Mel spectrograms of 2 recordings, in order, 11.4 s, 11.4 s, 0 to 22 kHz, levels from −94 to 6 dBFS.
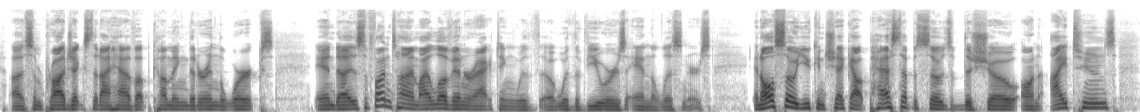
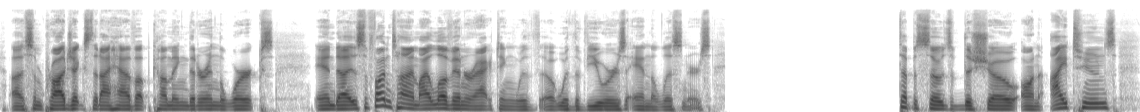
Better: first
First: none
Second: audio cutting out; at 7.5 s for 2 s

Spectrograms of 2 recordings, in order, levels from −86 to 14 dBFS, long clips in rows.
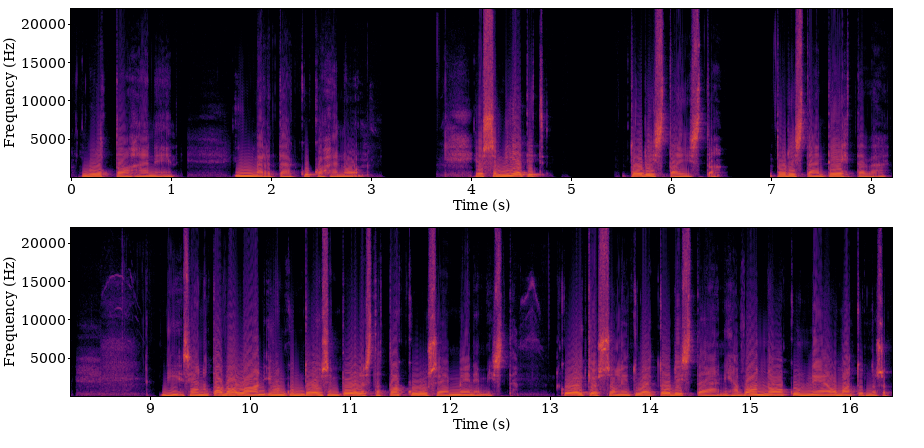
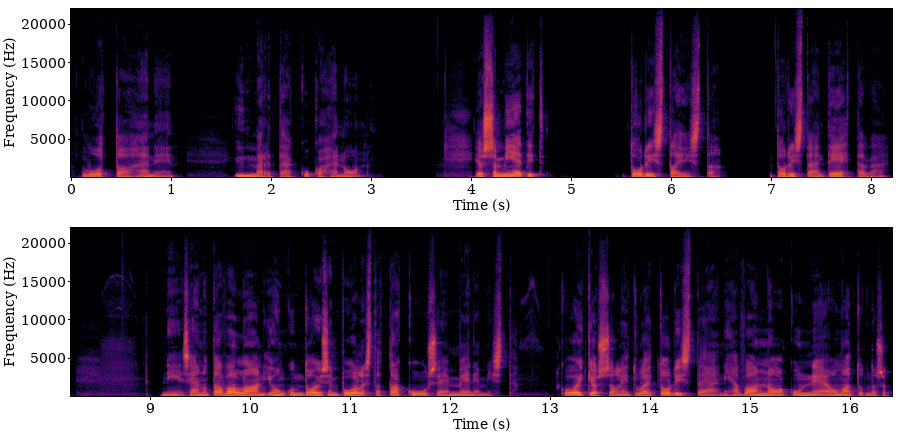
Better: second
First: distortion; heavy; 6 dB below the speech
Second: none

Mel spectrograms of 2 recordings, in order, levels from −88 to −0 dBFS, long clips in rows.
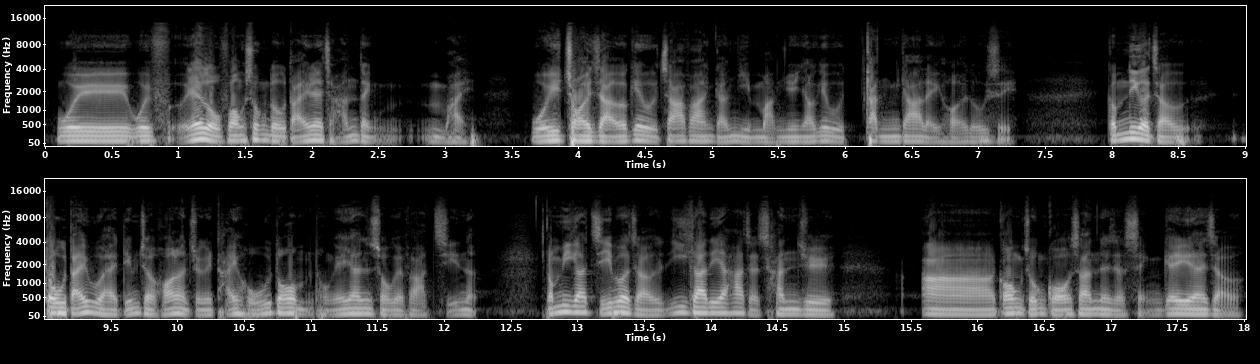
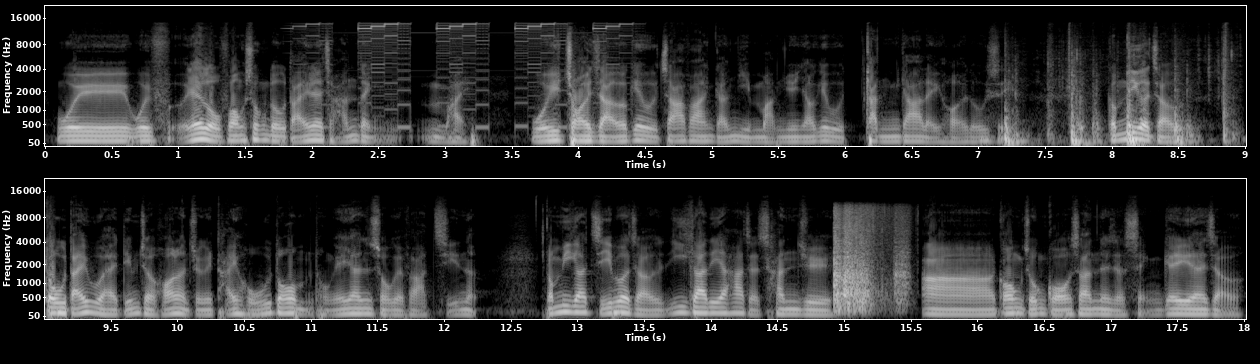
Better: first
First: none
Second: alarm; noticeable; from 2 to 4.5 s; peak 2 dB below the speech // footsteps; loud; from 7 to 9 s and at 15 s; peak 5 dB above the speech

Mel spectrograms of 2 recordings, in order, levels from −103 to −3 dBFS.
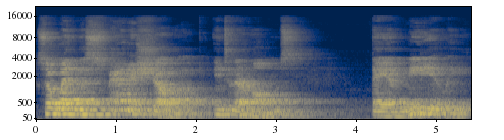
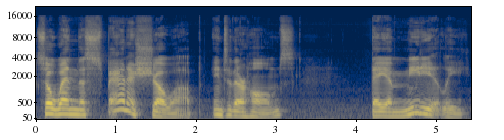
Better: second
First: off-mic speech; far // room echo; noticeable; dies away in 1.1 s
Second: none

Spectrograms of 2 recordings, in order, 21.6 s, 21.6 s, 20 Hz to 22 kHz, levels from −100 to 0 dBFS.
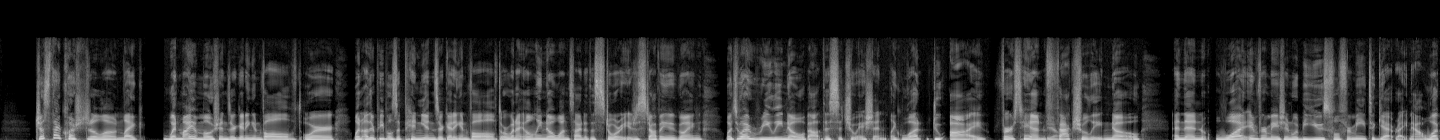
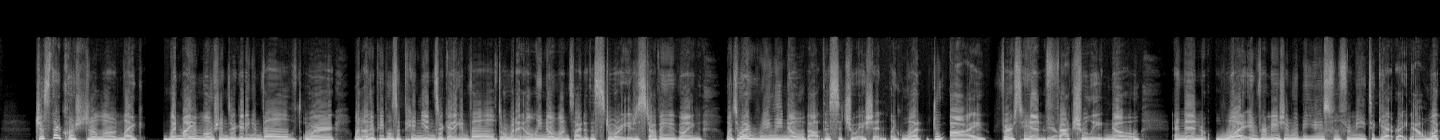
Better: first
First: none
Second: distortion; slight; 10 dB below the speech

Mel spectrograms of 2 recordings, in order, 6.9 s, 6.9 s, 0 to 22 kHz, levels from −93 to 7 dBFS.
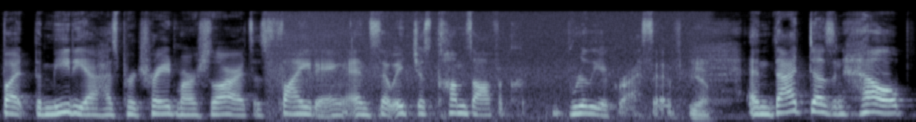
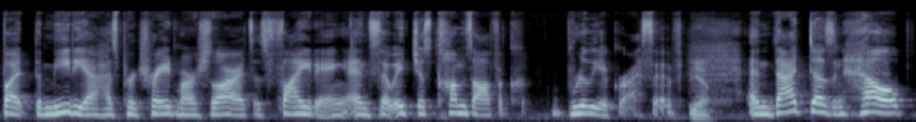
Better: second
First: hiss; noticeable; from 2 to 5.5 s; 15 dB below the speech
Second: none

